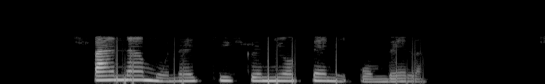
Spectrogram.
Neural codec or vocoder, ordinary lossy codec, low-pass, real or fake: none; Opus, 32 kbps; 3.6 kHz; real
